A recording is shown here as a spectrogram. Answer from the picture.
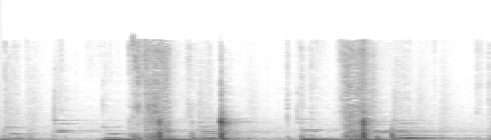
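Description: Chef's knife chopping through cabbage onto a wooden cutting board, a few sharp strokes, over background music with a steady bass line.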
